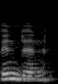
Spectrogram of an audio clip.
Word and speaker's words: Winden: While not etymologically related to it, the German pronunciation of Winden also turns the verb into a homophone of the English noun wind.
